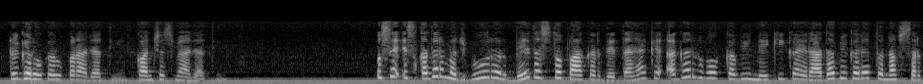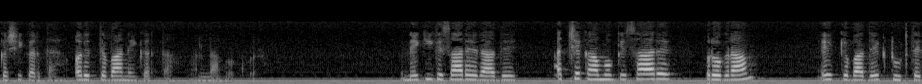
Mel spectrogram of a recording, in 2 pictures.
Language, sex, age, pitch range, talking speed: Urdu, female, 40-59, 155-235 Hz, 165 wpm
